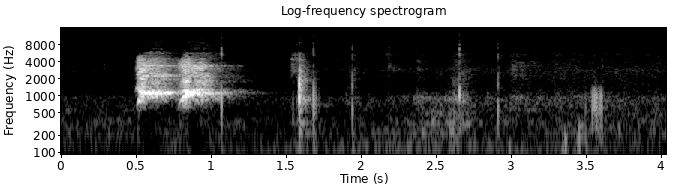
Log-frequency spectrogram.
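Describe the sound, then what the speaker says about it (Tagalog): A pet dog indoors barks sharply twice up close, then lets out a few softer yips and whimpers, impatient to be let outside. "Habang nag-iingay yung alaga namin, gustong lumabas."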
